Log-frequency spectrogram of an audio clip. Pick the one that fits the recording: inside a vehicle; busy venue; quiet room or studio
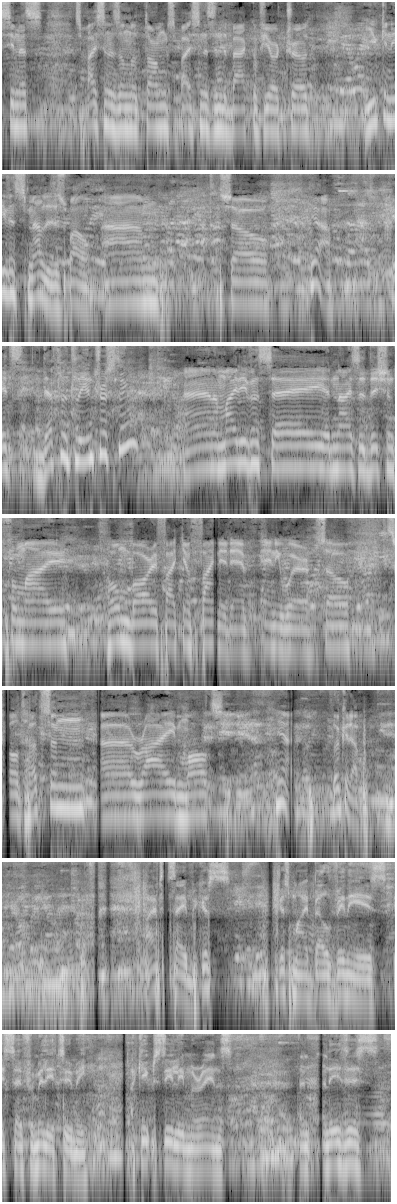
busy venue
